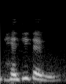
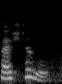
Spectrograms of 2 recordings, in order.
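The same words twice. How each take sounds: First: The word begins with an aspirated bh sound. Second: The word begins with a plain v sound. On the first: "That sounds like bha in my language" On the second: "I don't say vegetable"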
